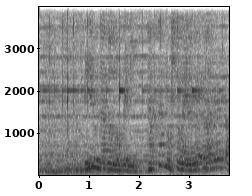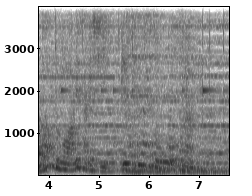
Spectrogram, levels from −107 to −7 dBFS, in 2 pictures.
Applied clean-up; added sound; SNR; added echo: none; Chink, clink; 11 dB; reverberation time 0.5 s.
